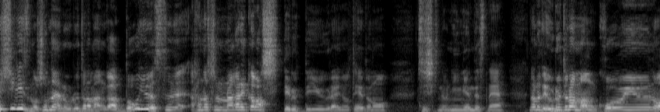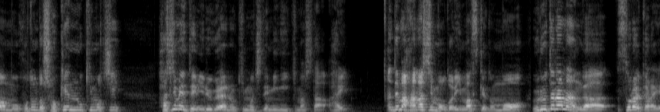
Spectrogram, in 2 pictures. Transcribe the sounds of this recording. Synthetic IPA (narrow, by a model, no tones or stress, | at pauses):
ɕiɾʲiːzɨno̞ɕo̞naino̞ɯ̟ɾɯ̟t̪o̞ɾamãŋɡad̪o̞ːjɯ̟ːshanaɕino̞naɡaɾe̞kaβaɕi̥t̪ːe̞ɾɯ̟t̪ːe̞jɯ̟ːɡɯ̟ɾa̰ino̰t̪e̞ːd̪o̞no̰ | t͡ɕiɕi̥kʲino̞ɲ̟ĩŋɡend̪e̞sɨne̞̰ | nano̞d̪eɯ̟ɾɯ̟t̪̬oɾamãŋko̞ːjɯ̟ːno̞βamo̞ːho̞t̪õnd̪oɕo̞kẽ̞nːo̞kʲimo̞t͡ɕi | haʑime̞t̪e̞mʲiɾɯ̟ɡɯ̟ɾaino̞kʲimo̞t͡ɕid̪e̞mʲiɲ̟iːkʲimaɕi̥t̪a̰hai | d̪e̞mahanaɕimoːd̪o̞ɾʲimasɨ̥ke̞d̪o̞mo̞ɯ̟ɾɯ̟t̪̬oɾamãŋɡaso̞ɾaikaɾa̰j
